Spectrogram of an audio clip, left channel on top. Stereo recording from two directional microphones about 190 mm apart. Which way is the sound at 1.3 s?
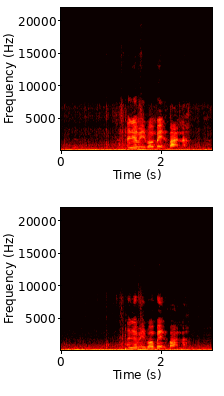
15° right (ahead or behind).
